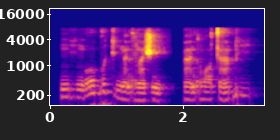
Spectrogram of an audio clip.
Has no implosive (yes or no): no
